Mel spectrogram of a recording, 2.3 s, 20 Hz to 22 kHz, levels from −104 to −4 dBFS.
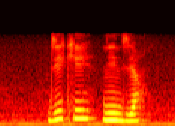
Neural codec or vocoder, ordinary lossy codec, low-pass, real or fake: none; none; 7.2 kHz; real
